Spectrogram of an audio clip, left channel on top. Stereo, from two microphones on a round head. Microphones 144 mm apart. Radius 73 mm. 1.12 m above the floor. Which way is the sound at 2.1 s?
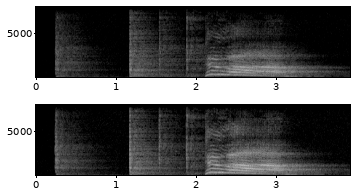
70° right (ahead or behind).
